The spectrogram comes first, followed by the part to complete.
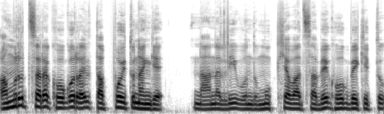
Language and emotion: Kannada, sad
